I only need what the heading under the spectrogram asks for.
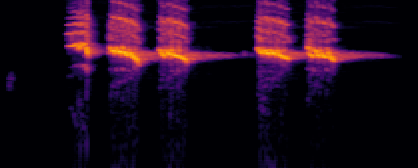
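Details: Song thrush notes used as a hunting lure before sunrise: a quick group of three bright, slightly buzzy high notes, then two more, each trailing off in a falling whistle.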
